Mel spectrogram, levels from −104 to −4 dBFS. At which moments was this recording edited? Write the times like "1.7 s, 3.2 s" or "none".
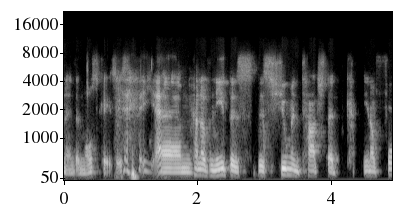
2.0 s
